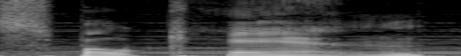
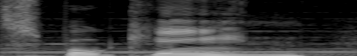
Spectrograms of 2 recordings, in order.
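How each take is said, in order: First: The last syllable has a short A, like can. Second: The last syllable has a long A, like cane. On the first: The speaker calls it right. "instead of Spokane" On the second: The speaker calls it wrong. "I made the mistake. And I admit it was a mistake of pronouncing it Spokane"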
